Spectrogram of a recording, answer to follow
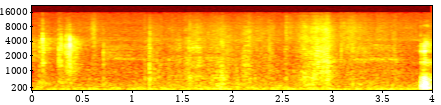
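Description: Faint handling noises: a few light clicks as a steel rule is picked up off a table, then a soft rustle about three seconds in as it slides down into a denim apron's chest pocket.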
